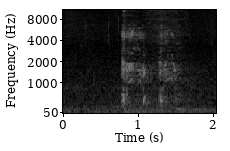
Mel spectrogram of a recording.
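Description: A man coughing twice, two short coughs about half a second apart.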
